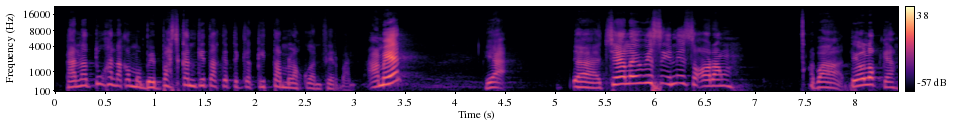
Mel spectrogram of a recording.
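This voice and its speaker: Woman pastor, high voice, animated church sermon with calls for amen. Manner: animated preaching, calls for amens, acts out dialogue. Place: church service.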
